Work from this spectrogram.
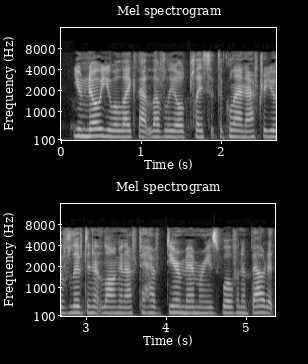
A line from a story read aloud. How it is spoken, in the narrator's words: said Leslie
